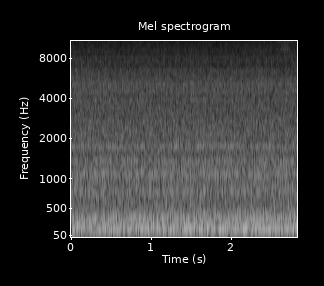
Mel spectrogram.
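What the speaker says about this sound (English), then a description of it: "Really nice little tractor he's got there." New Holland tractor engine idling close by in a steady, even low rumble with a faint rhythmic throb and no break throughout.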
